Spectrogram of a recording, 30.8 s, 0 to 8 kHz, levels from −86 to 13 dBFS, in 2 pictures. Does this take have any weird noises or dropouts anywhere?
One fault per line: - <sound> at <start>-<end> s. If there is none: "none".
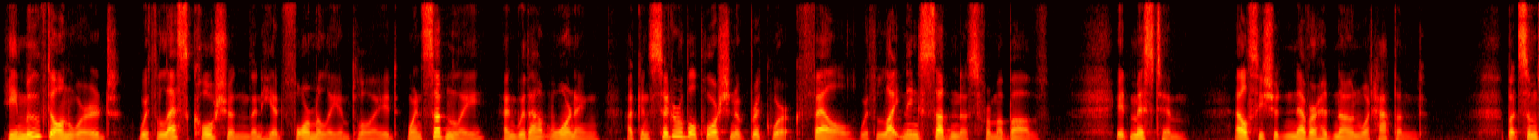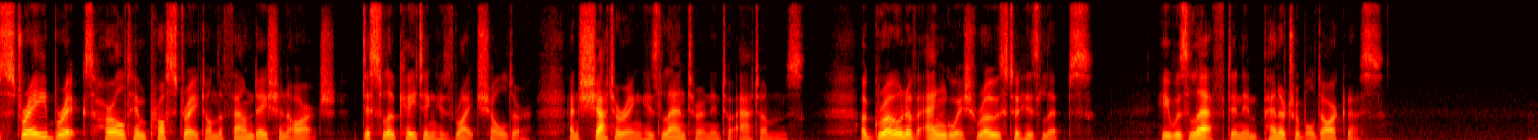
none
